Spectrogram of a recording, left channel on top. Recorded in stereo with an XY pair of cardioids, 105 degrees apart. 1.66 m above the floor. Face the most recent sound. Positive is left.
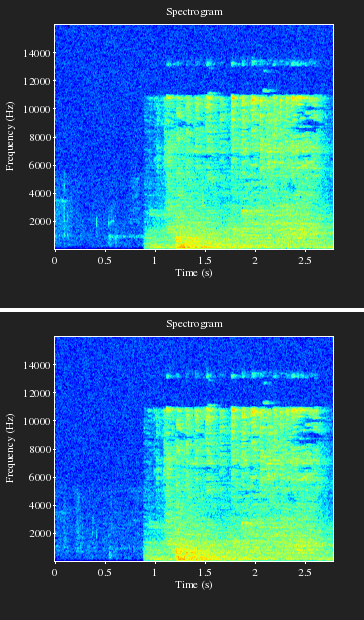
turn(degrees=50)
